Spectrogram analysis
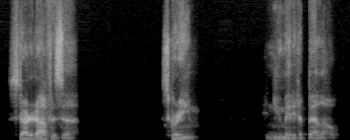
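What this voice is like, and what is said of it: Imitates another person's voice, Batman-like growl. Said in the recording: “I don't do a great Triple H ... It was pretty good. It sounded like Triple H doing an impression of Batman.”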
